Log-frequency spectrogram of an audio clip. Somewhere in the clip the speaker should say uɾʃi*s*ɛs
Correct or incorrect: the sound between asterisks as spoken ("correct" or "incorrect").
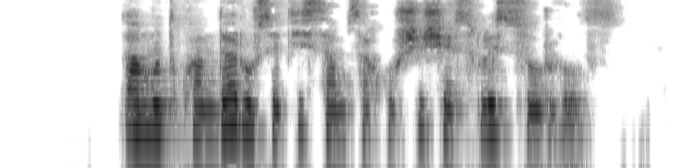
incorrect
